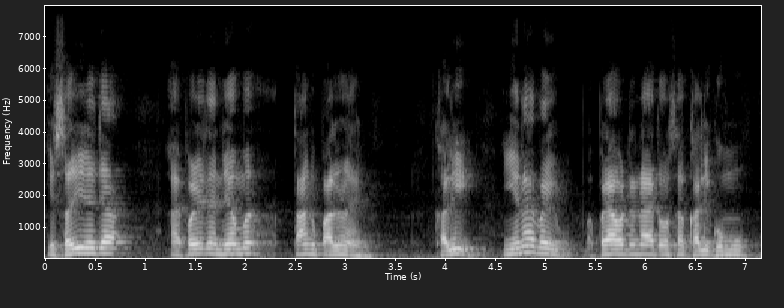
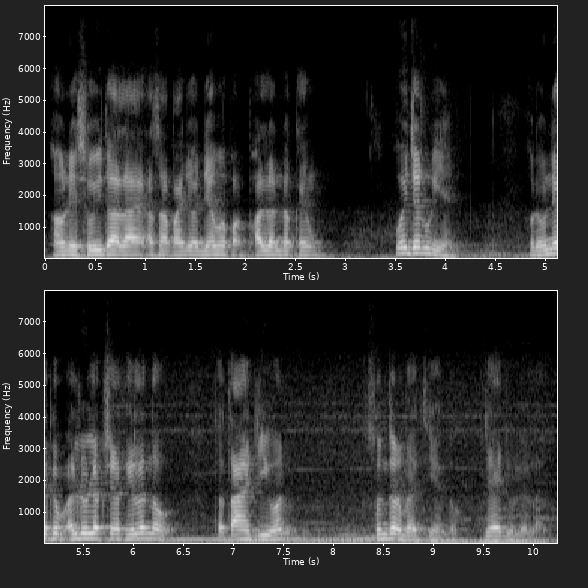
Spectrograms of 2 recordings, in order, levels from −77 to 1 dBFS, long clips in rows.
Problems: constant background noise, echo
